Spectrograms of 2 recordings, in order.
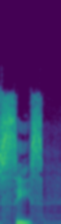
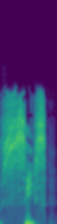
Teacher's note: Now, I've warned you that S is often pronounced as Z. But not in this word. It is still s.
